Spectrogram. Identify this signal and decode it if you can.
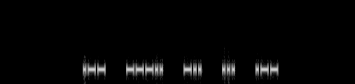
Morse code, heard as a keyed tone, about 52 wpm, spaced as for 29 wpm, 700 Hz. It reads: W8DSW
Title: USA Call Signs - 5 Characters - 3x Character Spacing - 50wpm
